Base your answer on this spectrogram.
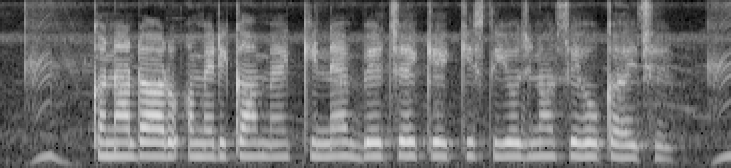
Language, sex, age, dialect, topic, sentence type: Maithili, female, 18-24, Angika, banking, statement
